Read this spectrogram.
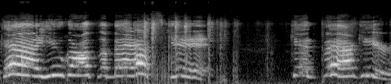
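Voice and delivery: high, loud, slow holler across a store; mock enraged husband calling out; imitated angry shout. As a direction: yell after someone escaping, hammed-up fury. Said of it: "pissed off".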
